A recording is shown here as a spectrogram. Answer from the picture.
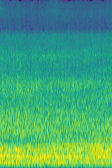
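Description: School bus engine idling steadily.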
